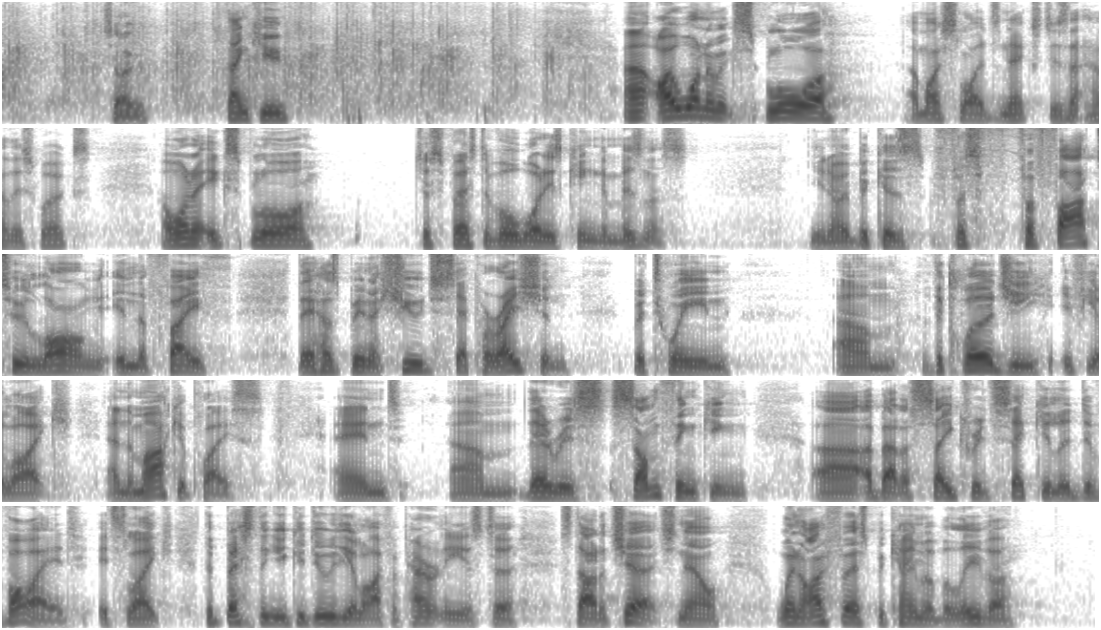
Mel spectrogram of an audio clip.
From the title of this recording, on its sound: LIVE form Hope UC Newcastle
